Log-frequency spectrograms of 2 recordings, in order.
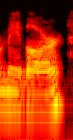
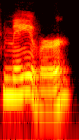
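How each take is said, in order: First: "Mavar" said as MAY-var; "Mavar" with its last syllable like "var"; alternative pronunciation. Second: "Maver" said as MAY-ver; "Maver" rhyming with waver; first pronunciation offered. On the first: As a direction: offer "Mavar" ending in a full ar. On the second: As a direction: say "Maver" ending in an unstressed er. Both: Shown as a demonstration. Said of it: "or Mavar".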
